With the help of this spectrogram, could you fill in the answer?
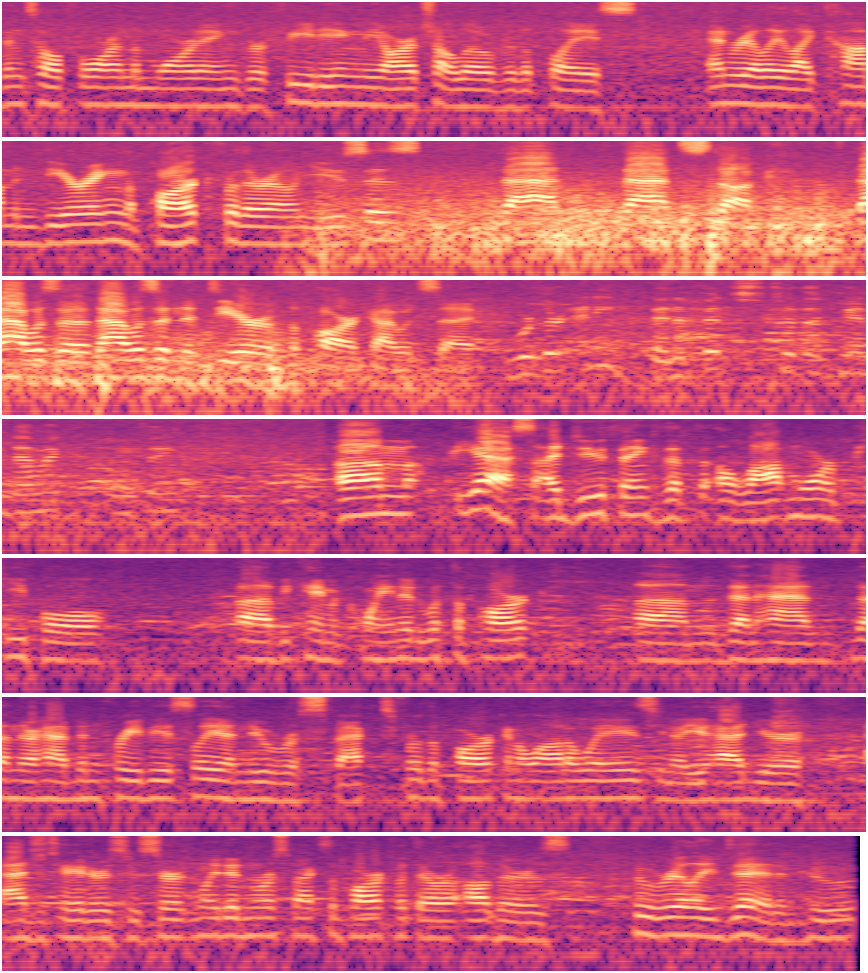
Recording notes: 7 Washington Square Park. In this episode we go out of the studio and into the field to meet the Parkies who manage it, and listeners will be able to hear all of the Village sounds (and a thunderstorm) of a busy summer day in this beautiful spot.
